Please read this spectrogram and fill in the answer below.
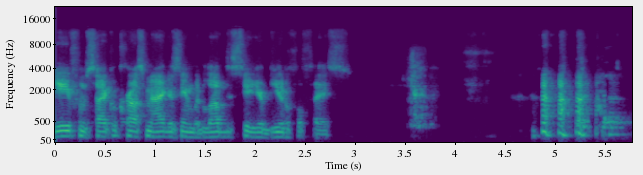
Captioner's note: laughs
